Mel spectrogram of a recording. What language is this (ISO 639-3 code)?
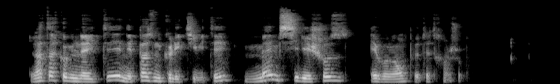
fra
